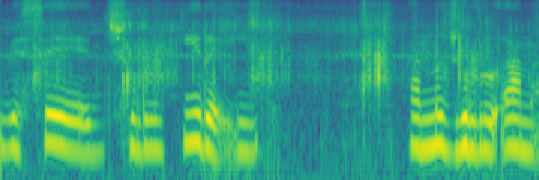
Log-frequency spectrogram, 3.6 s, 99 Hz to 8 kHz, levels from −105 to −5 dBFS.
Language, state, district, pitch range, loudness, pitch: Kurukh, Chhattisgarh, Jashpur, 210-225 Hz, -18 LUFS, 220 Hz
